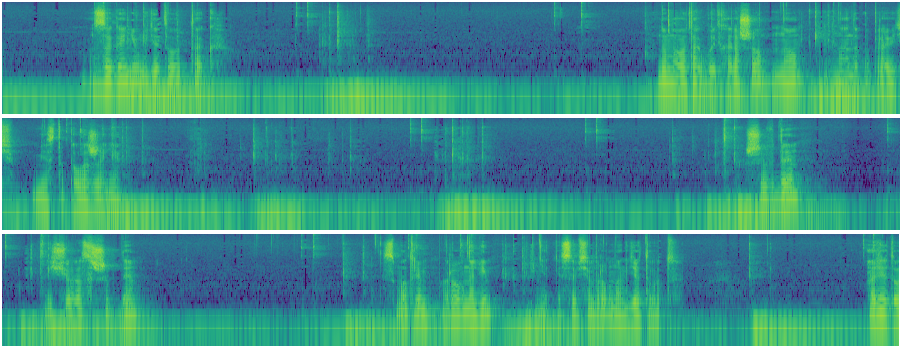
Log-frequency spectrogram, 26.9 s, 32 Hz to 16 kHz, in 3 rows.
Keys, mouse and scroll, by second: 1.3 s, 3.2 g, 6.7 KP_0, 7.1 z, 8.0 g, 9.9 g, 13.3 g, 16.1 shift+d, 18.2 shift+d, 21.4 z, 22.0 click, 22.5 click, 23.0 g.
